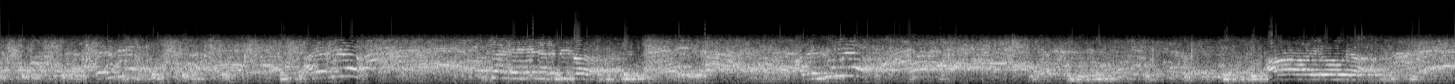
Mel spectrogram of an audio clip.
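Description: A man preaches loudly with passion through a microphone and loudspeakers.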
